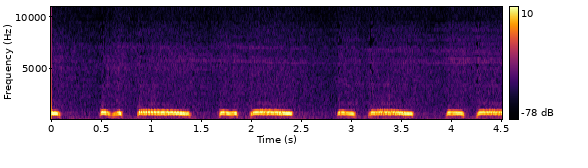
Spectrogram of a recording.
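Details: Spotted dove cooing used as a trapping lure: mellow paired notes each followed by a long, slightly falling coo, phrases repeated steadily about every one and a half seconds with a faint hiss behind.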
